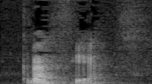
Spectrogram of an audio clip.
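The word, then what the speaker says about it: gracias: gas now I've already told you how to pronounce this letter and these letters A and E graas now the one letter that could catch you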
